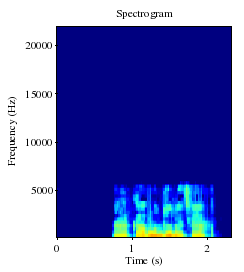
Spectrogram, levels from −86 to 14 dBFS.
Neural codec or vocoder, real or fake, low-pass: none; real; 5.4 kHz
